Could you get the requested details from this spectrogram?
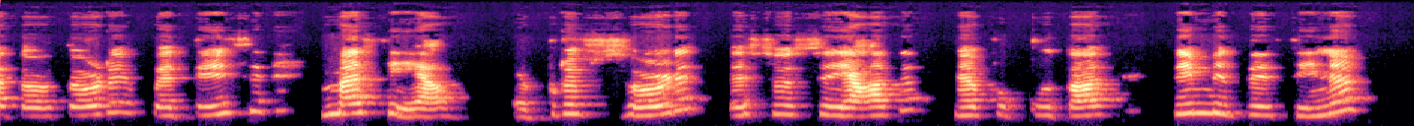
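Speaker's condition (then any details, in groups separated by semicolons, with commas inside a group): Ataxia after brain injury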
